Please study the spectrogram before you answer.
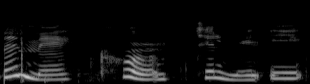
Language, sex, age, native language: Icelandic, female, 7, Icelandic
